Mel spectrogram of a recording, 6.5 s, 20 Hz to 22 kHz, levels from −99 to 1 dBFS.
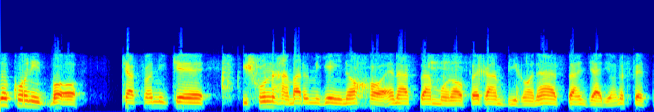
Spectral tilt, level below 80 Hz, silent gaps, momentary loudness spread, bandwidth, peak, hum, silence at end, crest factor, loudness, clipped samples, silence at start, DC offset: -7 dB/octave; -80 dBFS; none; 7 LU; 4.9 kHz; -8 dBFS; none; 0.1 s; 16 dB; -24 LUFS; under 0.1%; 0 s; under 0.1%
